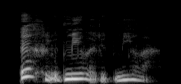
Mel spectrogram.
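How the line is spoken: Wistful sigh. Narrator (Russian): вздохнул он, вспомнив первую жену

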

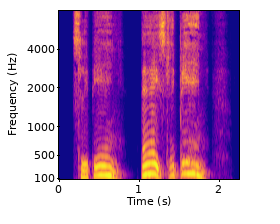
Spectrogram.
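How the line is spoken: Soft call from afar. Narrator (Russian): позвали негромко с той стороны оврага

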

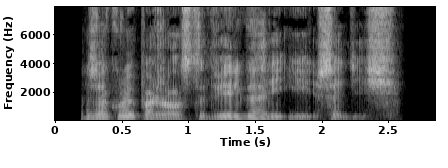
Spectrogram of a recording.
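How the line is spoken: Tired. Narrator (Russian): устало сказал Дамблдор

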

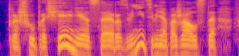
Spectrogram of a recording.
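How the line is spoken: Ingratiating interruption. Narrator (Russian): вкрадчиво прервал их капитан Трефезен

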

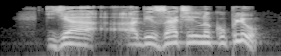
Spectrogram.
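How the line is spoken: Strained, choked voice. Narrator (Russian): пообещал я сдавленным голосом

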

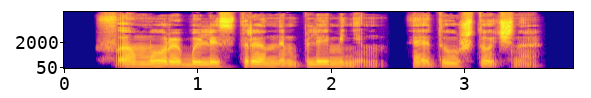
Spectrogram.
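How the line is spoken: Grumbling. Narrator (Russian): проворчал Колман

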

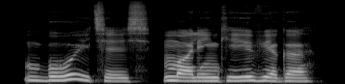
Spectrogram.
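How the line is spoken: Purring. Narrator (Russian): промурлыкал он

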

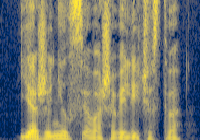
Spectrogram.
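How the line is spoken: Calm reply. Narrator (Russian): также спокойно ответил герцог Дармоншир

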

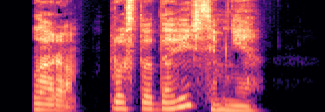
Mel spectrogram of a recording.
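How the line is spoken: Soft but insistent request. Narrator (Russian): попросил он мягко, но при этом настойчиво

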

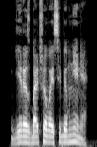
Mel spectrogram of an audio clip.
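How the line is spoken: Snorting remark. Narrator (Russian): хмыкнул Краулер

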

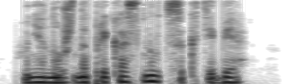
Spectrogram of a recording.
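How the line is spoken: Soft whisper. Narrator (Russian): прошептал тихо

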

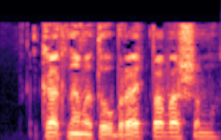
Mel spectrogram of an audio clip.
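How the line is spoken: Calm question. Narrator (Russian): спросил Жак довольно спокойно

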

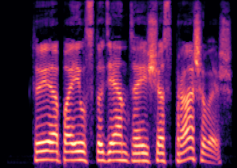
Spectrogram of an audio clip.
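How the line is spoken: Irritated growl. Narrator (Russian): Раздраженно отозвался ректор и прорычал

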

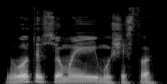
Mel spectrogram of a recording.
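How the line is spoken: Wistful sigh. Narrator (Russian): тоскливо вздохнула Герда

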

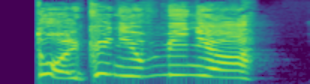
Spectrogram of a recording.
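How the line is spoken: Crowd shouting together. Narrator (Russian): закричали все сразу

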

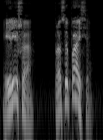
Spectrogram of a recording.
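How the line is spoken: Loud. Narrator (Russian): громко сказал он

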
